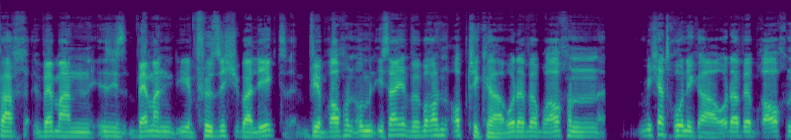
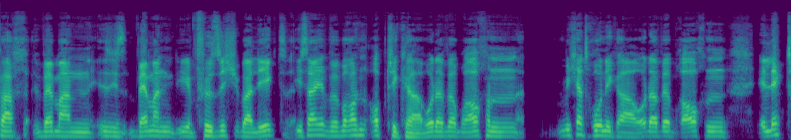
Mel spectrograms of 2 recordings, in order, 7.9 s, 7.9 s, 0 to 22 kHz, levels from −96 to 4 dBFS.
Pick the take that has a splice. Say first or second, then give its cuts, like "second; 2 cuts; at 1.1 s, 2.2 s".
second; 1 cut; at 2.9 s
